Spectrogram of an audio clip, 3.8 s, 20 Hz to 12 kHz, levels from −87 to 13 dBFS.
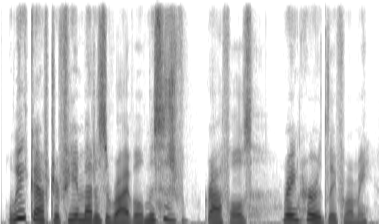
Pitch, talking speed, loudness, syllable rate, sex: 240 Hz, 175 wpm, -17 LUFS, 6.0 syllables/s, female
